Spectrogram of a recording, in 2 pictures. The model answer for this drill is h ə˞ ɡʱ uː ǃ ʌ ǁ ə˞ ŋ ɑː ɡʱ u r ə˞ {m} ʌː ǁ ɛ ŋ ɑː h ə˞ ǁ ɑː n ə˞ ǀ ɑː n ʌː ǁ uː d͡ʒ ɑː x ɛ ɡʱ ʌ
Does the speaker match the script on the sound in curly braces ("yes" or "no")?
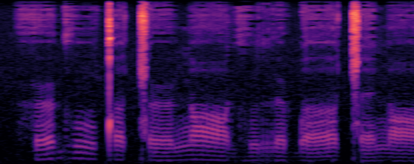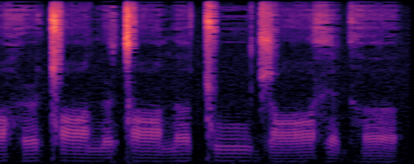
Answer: no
